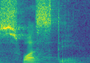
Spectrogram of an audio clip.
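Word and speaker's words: स्वस्ति: In the proper Sanskrit pronunciation is Swasti.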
